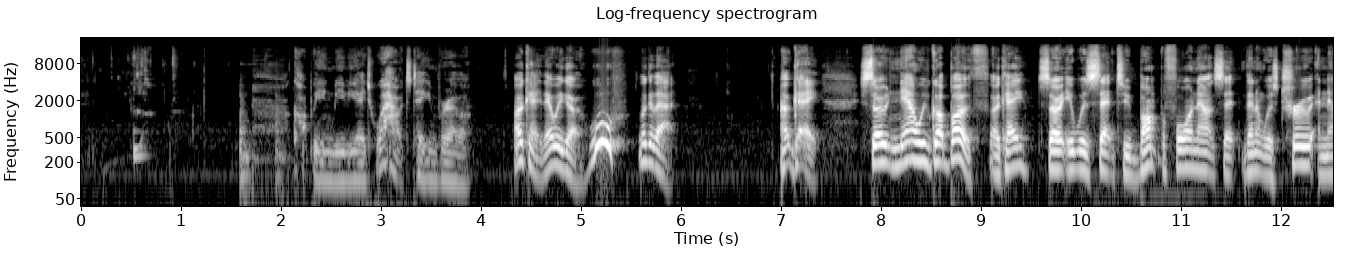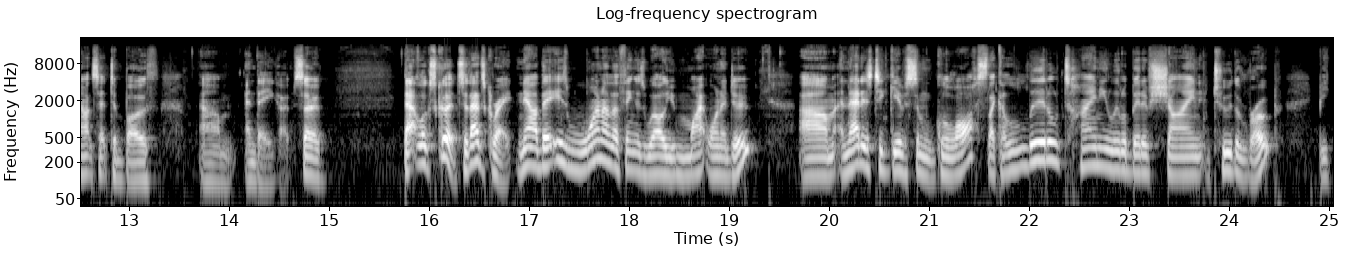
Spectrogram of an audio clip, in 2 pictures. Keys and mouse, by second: 22.9 click.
